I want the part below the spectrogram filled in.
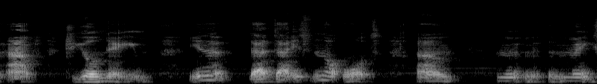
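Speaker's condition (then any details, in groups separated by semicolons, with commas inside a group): Facial palsy; can barely hear own speech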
